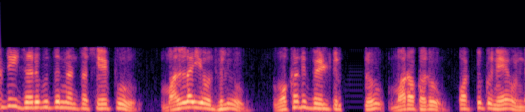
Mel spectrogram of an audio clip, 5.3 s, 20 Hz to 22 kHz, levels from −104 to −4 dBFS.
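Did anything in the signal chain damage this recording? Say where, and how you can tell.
Yes. Throughout, the speech sounds rough, muffled and warbly, with nothing above about 3.8 kHz. That is tandem speech coding at the codec stage. The call appears to have passed through G.729A at 8 kbit/s, then G.711 A-law, then iLBC at 15.2 kbit/s. Two low-rate speech coders ran in a row, with the second re-encoding the first one's already damaged output, so their errors stacked.

At playback, right after "జరుగుతున్నంత సేపు మల్లయోధులు ఒకరి", the audio cuts to silence from 3.40 s to 3.64 s, a gap of about 0.24 s, then resumes. This is a playback stall. The likely cause is the player's buffer running dry or its output thread being blocked, so no samples reached the output until it recovered, and the sound stopped in mid-flow.

From 3.64 s to 5.18 s the speech runs hurried at about 1.1 times normal speed but keeps its normal pitch. 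That is time-compressed catch-up at the playback stage. After the stall the player worked off its backlog by cutting out short slices and cross-fading across the joins. This shortened the material without resampling it, which is why the pitch holds while the pace rises.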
